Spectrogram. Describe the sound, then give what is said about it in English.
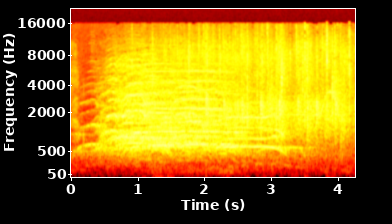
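A live show audience cheers and applauds loudly: dense clapping with whoops and shouts that swells quickly, holds steady, and eases slightly near the end. “if you're new to the show, every two sentences, everyone needs to cheer.”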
